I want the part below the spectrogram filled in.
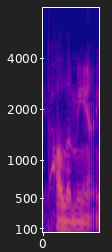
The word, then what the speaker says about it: Palomino: And then the other one is Palomino. Did I say that right? Palomino. Yeah.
